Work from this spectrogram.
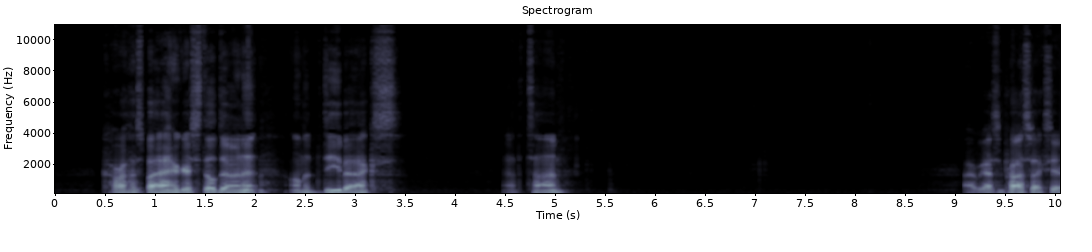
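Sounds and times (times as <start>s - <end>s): cards being shuffled: 5.2s - 8.6s.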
